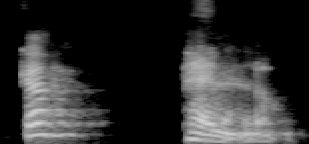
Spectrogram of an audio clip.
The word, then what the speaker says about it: cappello: Imagine you pronounce the P sound and you count 1. Cappello.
